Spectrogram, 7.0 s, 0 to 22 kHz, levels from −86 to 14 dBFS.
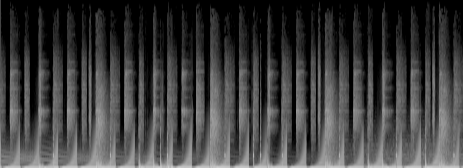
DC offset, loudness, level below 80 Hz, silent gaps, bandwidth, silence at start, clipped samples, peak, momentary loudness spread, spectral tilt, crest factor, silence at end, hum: under 0.1%; -11 LUFS; -10 dBFS; none; 13.5 kHz; 0 s; under 0.1%; 0 dBFS; 2 LU; -6 dB/octave; 8 dB; 0 s; none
